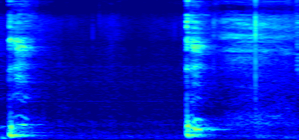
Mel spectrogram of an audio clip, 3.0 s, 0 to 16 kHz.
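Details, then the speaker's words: Adult woman at a second doctor's visit for acute illness with possible fever, heavy head and about 10 days of symptoms: two short, harsh cough bursts about two seconds apart, throat-clearing quality; bad cough, feels phlegm but cannot bring it up. "पता नहीं ऐसा तो कभी हुआ ही नहीं जैसा अब हो गया है। इतनी बुरी खांसी कभी नहीं हुई। सूखी खांसी है ना?"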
